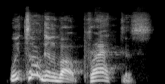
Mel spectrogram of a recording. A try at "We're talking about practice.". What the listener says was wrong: You got to get more emphasis on practice.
